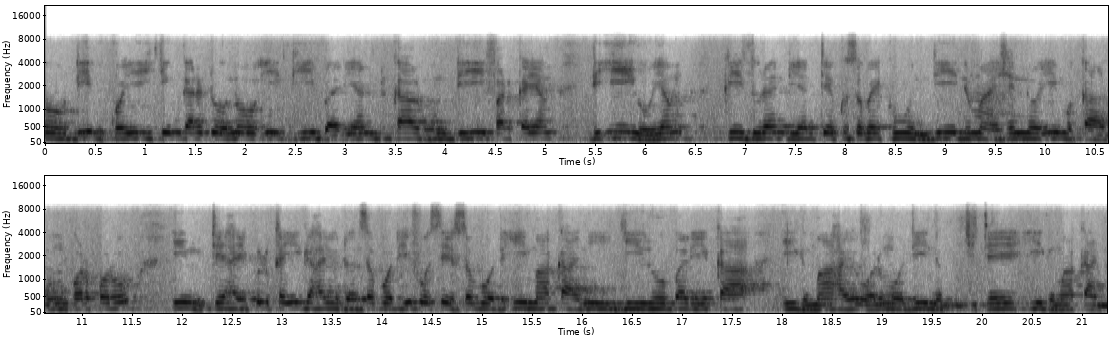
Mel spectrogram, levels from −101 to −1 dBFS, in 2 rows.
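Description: Speech with gain pumping throughout: the gain swings by something like 10 dB, squashing loud and soft parts together. The likely cause is microphone gain set far too high, with a fast limiter or compressor pulling it down on each peak. The band stops near 8 kHz, consistent with an Opus call path.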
